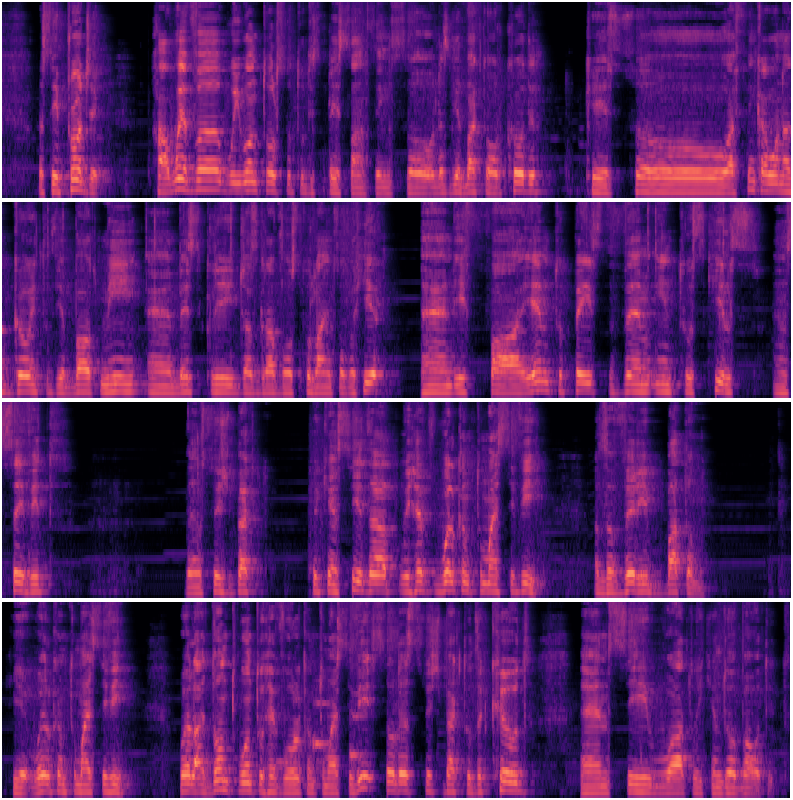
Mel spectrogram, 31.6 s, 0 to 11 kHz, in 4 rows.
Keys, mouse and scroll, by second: 4.7 ctrl+shift+7, 7.3 scroll up 2, 12.0 typing, 15.0-15.4 typing, 15.1 double click, 17.7 ctrl+shift+7.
